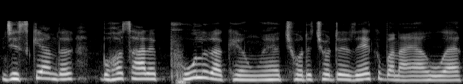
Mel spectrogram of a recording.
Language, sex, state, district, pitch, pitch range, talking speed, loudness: Hindi, male, Jharkhand, Garhwa, 230 Hz, 215-255 Hz, 180 wpm, -16 LUFS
